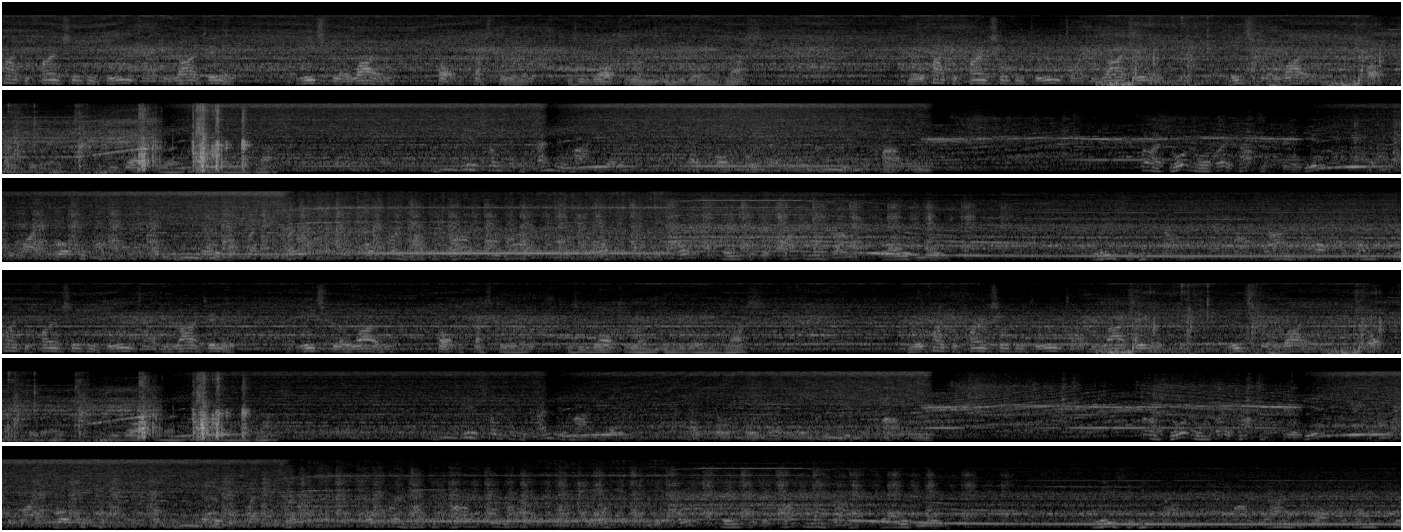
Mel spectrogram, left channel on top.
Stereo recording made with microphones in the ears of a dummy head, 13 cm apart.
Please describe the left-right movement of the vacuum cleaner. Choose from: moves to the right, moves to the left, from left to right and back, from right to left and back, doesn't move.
from left to right and back.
